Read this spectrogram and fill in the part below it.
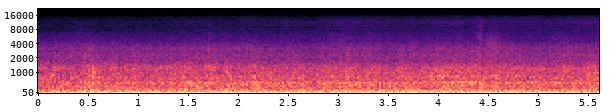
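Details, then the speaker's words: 1977 Peterbilt 359 motorhome, 1693 diesel with hydraulic governor, just started after glow-plug heating, cold: deep, even rumble at a raised idle that will drop as it warms, about 40 psi oil pressure, no knocks or misses; normal. "We idle it up, it comes up, it'll go down as the engine engine warms up."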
